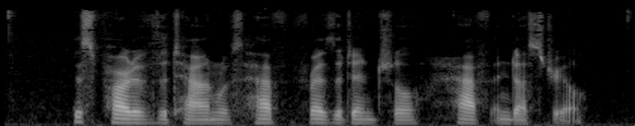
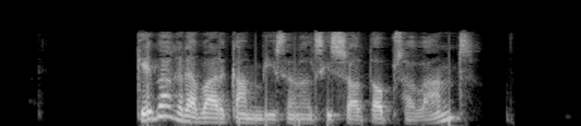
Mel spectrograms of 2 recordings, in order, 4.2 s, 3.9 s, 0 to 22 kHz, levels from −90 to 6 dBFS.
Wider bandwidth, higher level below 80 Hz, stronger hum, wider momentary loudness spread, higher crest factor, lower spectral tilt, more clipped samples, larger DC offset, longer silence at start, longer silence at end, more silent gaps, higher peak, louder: first, 16 kHz vs 8.2 kHz; second, -74 dBFS vs -54 dBFS; neither; first, 12 LU vs 7 LU; first, 24 dB vs 18 dB; about the same, -4 dB/octave vs -3 dB/octave; neither; neither; second, 0.05 s vs 0.9 s; second, 0.4 s vs 0.75 s; neither; second, -12 dBFS vs -2 dBFS; second, -36 LUFS vs -18 LUFS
